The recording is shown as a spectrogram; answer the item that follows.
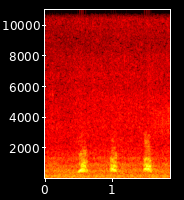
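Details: A Border Collie on a beach barks at the waves with short, sharp barks at an even pace, about two each second.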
